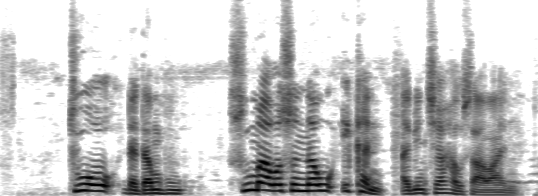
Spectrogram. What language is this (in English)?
Hausa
